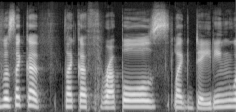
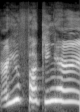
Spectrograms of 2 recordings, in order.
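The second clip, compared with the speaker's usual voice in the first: very high-pitched imitated accusation; mock incredulous demand; 10 semitones higher, 4 dB louder than usual. Rick on the phone, guessing at once, incredulous. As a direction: blurt the question high, as if catching him out.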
